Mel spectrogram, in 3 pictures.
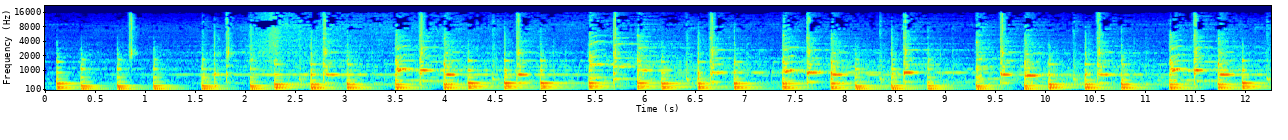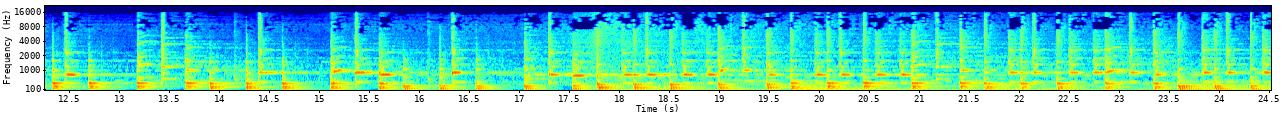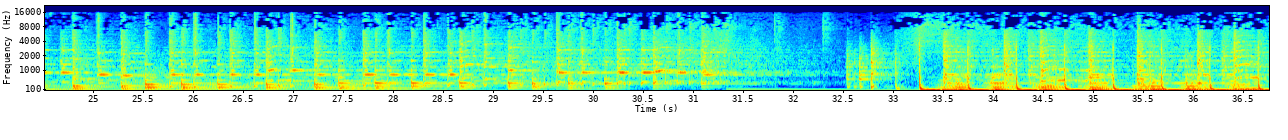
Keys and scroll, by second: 12.7 ctrl++.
